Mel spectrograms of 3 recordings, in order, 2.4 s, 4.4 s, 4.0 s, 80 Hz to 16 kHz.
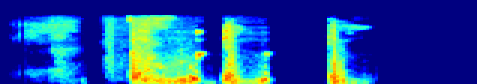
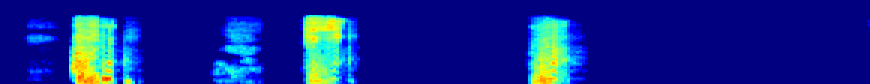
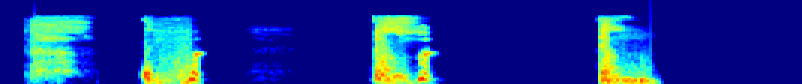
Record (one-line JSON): {"cough_length": "2.4 s", "cough_amplitude": 29686, "cough_signal_mean_std_ratio": 0.4, "exhalation_length": "4.4 s", "exhalation_amplitude": 26837, "exhalation_signal_mean_std_ratio": 0.26, "three_cough_length": "4.0 s", "three_cough_amplitude": 28130, "three_cough_signal_mean_std_ratio": 0.33, "survey_phase": "beta (2021-08-13 to 2022-03-07)", "age": "18-44", "gender": "Female", "wearing_mask": "No", "symptom_cough_any": true, "symptom_sore_throat": true, "symptom_fatigue": true, "symptom_headache": true, "smoker_status": "Never smoked", "respiratory_condition_asthma": false, "respiratory_condition_other": false, "recruitment_source": "Test and Trace", "submission_delay": "2 days", "covid_test_result": "Positive", "covid_test_method": "RT-qPCR", "covid_ct_value": 20.3, "covid_ct_gene": "ORF1ab gene", "covid_ct_mean": 20.4, "covid_viral_load": "200000 copies/ml", "covid_viral_load_category": "Low viral load (10K-1M copies/ml)"}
